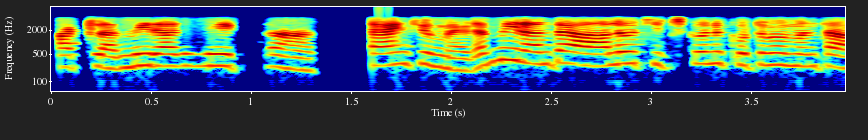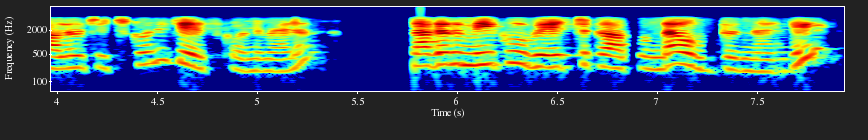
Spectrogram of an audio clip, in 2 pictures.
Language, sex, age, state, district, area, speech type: Telugu, female, 30-45, Telangana, Medak, rural, conversation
